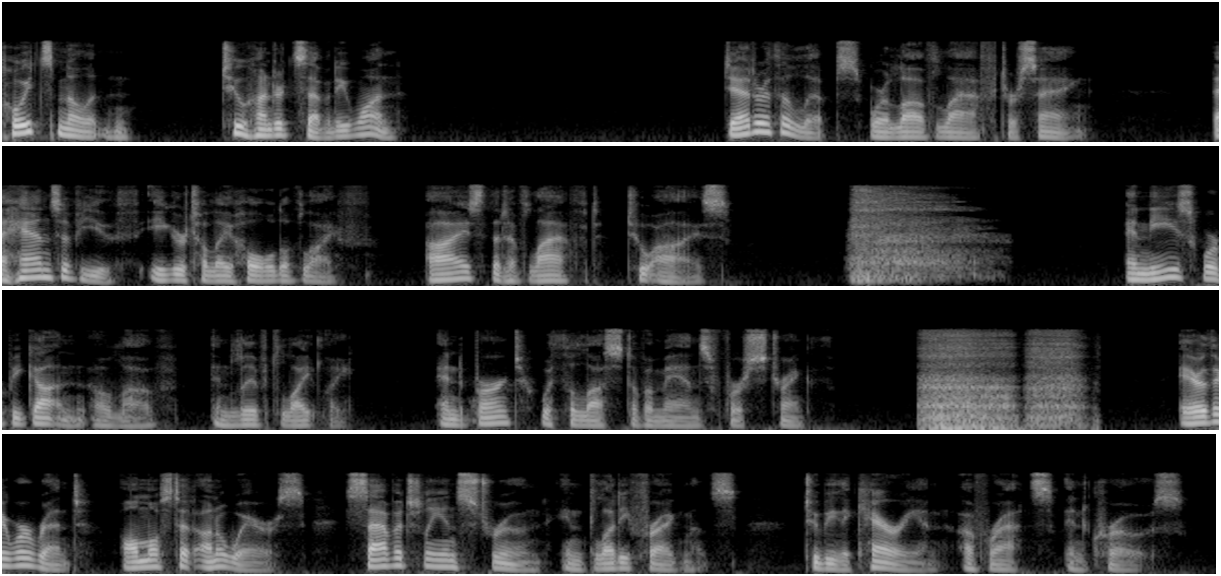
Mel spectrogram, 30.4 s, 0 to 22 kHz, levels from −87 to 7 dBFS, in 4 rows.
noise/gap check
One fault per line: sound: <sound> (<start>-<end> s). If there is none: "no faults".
sound: sigh (12.9-13.9 s)
sound: breath (20.9-22.1 s)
